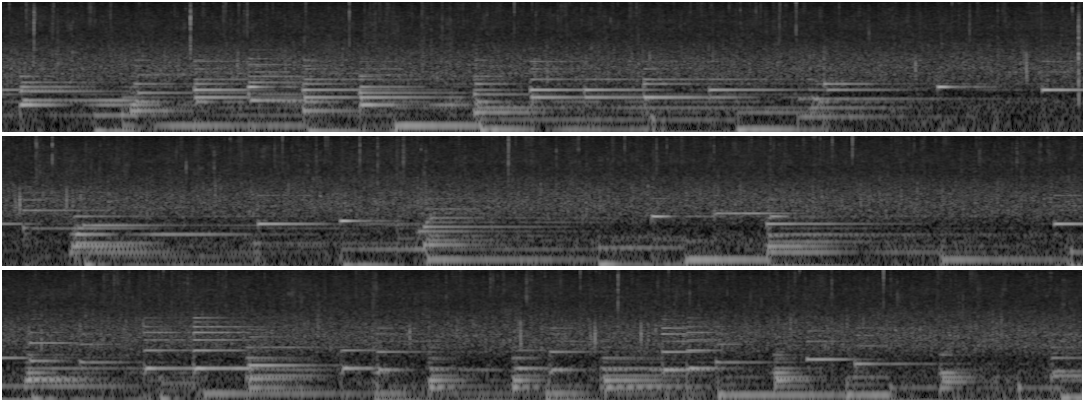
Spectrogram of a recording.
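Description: Smooth jazz with a bass line and melody notes, over steady heavy rain.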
